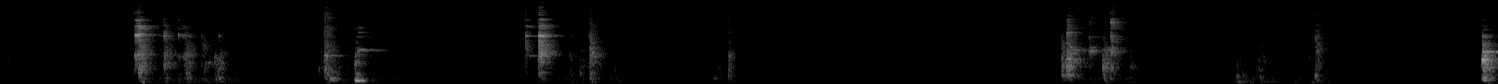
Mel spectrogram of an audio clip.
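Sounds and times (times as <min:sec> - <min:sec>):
cups clinking in a dishwasher rack: 0:01.4 - 0:02.2, 0:03.3 - 0:03.9, 0:05.3 - 0:06.1, 0:10.6 - 0:11.4.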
